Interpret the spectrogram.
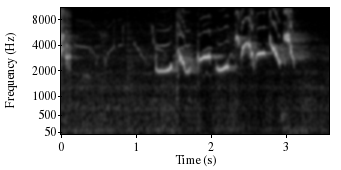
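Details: Oriental magpie-robin of fighter character in rapid song: after a quiet second, a fast run of loud whistled, swooping notes, rising and falling, about four per second, ending abruptly.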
